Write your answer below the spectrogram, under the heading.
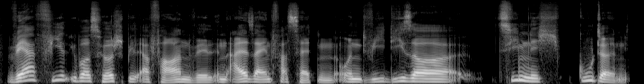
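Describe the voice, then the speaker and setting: A man's voice: fairly low pitch, a little mellow, dry recording. Chatty man hosting a podcast, dry sound. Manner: chatty, self-correcting. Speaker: podcast host and radio drama reviewer. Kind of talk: casual spoken review podcast.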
